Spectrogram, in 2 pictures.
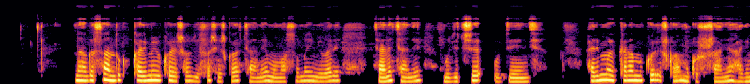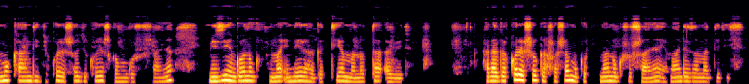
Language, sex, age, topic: Kinyarwanda, female, 18-24, education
